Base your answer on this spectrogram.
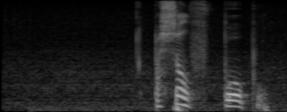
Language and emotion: Russian, angry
